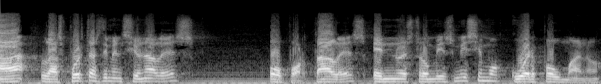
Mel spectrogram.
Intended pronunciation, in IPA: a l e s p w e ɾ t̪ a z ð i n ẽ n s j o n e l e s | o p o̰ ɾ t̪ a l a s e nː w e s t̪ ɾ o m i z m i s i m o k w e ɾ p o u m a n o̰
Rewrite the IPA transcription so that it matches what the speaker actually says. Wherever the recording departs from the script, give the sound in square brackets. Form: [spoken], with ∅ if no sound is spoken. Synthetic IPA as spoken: a l [a] s p w e ɾ t̪ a z ð i [m] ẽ n s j o n [a] l e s | o p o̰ ɾ t̪ a l [e] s e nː w e s t̪ ɾ o m i z m i s i m o k w e ɾ p o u m a n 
